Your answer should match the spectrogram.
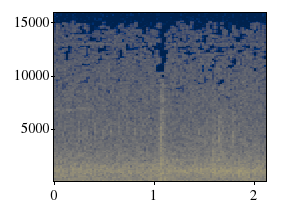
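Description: Steady outdoor background noise: a low rumble with a light hiss over it, and a faint tick about a second in.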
